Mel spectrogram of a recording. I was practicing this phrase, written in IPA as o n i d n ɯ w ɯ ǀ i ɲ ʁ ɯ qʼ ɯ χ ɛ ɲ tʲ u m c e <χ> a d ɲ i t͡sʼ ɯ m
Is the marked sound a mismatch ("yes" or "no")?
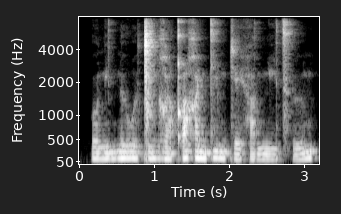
yes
